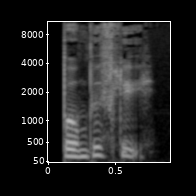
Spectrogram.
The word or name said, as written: bombefly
